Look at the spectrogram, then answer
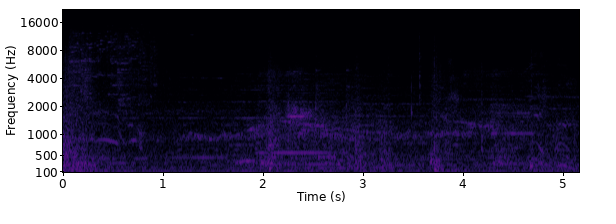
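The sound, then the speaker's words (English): Glass shatters and breaks in a dense, busy crash of tinkling shards and thuds lasting several seconds, with scattered sharp impacts over a steady, cluttered background of a film fight scene. “No safety glass in those days either.”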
